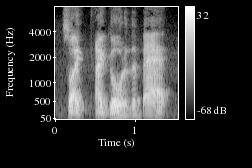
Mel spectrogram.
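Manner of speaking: ordinary talk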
